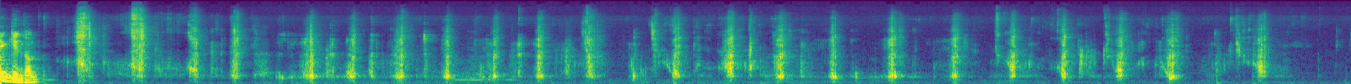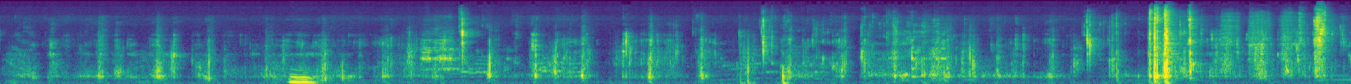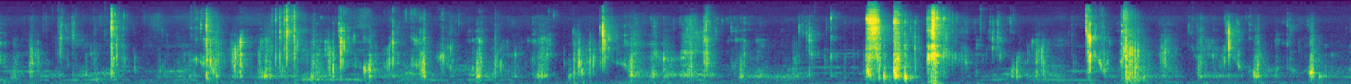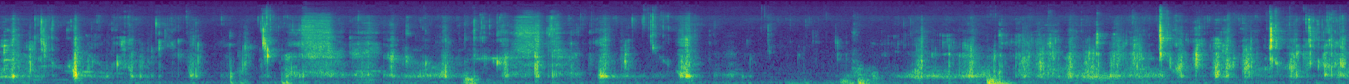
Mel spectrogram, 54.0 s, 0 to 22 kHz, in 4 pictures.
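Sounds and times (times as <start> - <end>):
person chewing and crunching food: 0.5 - 54.0.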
